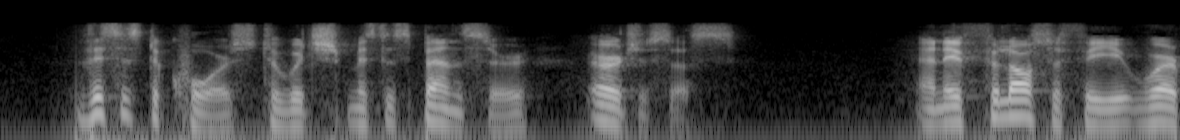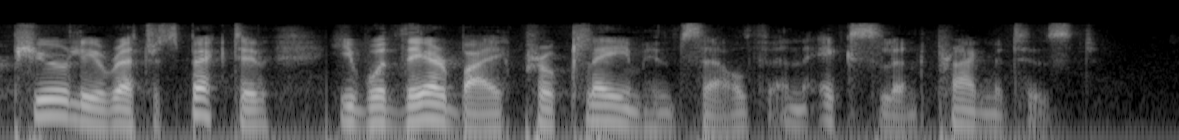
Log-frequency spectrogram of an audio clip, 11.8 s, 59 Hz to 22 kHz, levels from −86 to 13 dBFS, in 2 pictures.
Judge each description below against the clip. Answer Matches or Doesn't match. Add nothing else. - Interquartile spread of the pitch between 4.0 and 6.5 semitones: Matches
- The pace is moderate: Doesn't match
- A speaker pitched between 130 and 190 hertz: Doesn't match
